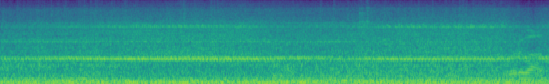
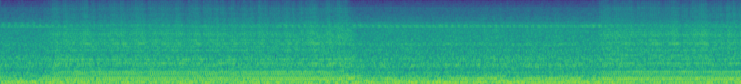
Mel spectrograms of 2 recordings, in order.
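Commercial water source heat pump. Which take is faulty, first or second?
second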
